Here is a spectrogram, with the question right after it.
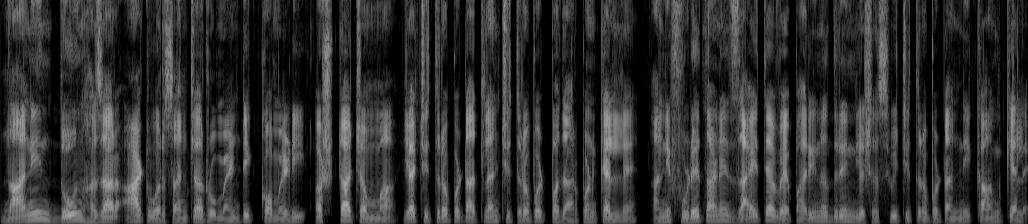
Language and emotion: Goan Konkani, neutral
